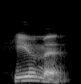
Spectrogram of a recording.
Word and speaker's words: human: Okay, human. Okay, also the stress at the first syllable here.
